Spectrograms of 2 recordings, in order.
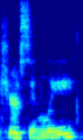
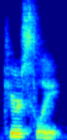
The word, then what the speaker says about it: Kearsley: So, anyways, I'm reading this book called The Splendor Falls by Susanna Kearsley. I'm saying it wrong. Kearsley.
